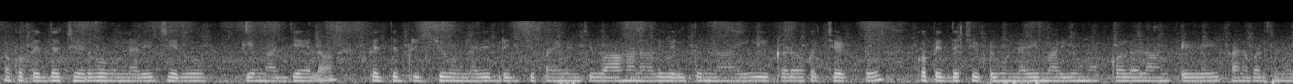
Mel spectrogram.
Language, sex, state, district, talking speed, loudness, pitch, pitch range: Telugu, female, Andhra Pradesh, Guntur, 120 wpm, -20 LUFS, 165 Hz, 165-170 Hz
